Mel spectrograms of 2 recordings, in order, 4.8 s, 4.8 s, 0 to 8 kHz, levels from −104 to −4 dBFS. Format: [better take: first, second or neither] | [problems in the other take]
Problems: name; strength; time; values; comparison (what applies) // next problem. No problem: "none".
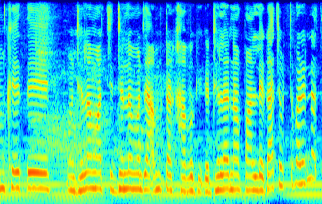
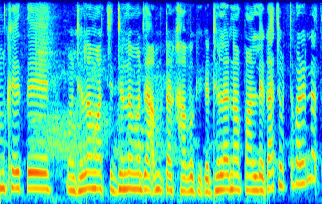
second | background sound (Bowed string instrument); 15 dB below the speech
